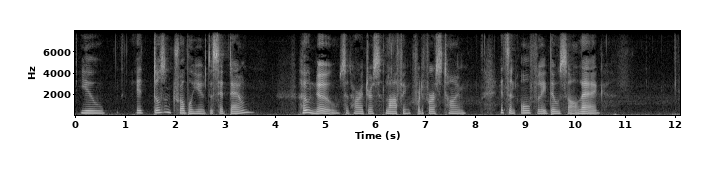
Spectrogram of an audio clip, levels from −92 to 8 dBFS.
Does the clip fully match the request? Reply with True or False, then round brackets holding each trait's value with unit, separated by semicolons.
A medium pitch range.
False (2.3 semitones)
